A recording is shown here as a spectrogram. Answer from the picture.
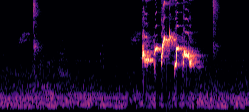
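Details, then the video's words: Voice training of a Huế red-whiskered bulbul. After a quiet opening with a couple of faint chirps, a lively phrase of rapid, liquid whistles tumbles up and down for almost a second, against a low steady hum. "Luyện giọng chào mào huế"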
